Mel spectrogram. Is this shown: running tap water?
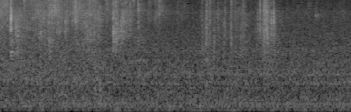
yes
